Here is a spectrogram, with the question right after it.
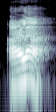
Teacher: వైపు గాలి ద్వారా వెలువరించడం వల్ల ఏర్పడే ధ్వనులు ల నాదం దంతమూల్యం పార్శ్వకం అళ నాదం మూర్ధన్యం పార్శ్వికం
